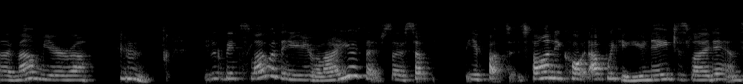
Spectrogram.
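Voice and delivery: put-on, playful teasing through laughter. Retelling how family teased about a slow, fractured foot: imitating family laughing and teasing. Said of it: "my family's laughing, going".

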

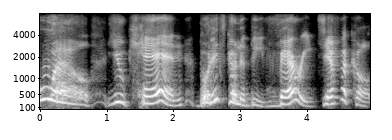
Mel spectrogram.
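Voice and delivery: mock passive-aggressive, slow, swooping sarcasm. Retelling a fourth-grade teacher's answer about a book report, imitating passive-aggressive teacher. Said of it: "it was so passive aggressive, so sarcastic".

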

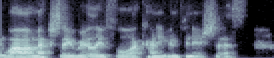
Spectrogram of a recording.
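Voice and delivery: ordinary talk, nothing marked

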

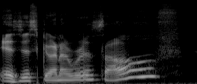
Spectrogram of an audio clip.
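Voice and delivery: slow, high, tentative, doubtful tone. Showing how an unconfident player announces a spell: unsure questioning tone. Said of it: "instead of putting a question like".

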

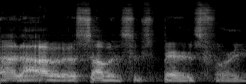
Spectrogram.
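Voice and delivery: careless, bad, low-effort, just-rolled-out-of-bed lazy voice. Imitating a man who claims to be the son: bad imitation of a lazy son. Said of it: "that's a bad imitation of him".

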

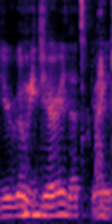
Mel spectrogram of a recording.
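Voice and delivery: ordinary talk

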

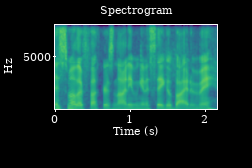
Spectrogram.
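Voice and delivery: normal talking voice

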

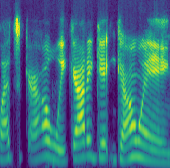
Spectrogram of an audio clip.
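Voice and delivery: mock screaming. Speaker recalls him hurrying everyone out the door late, imitating someone screaming. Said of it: "he's like screaming like".

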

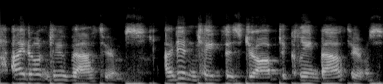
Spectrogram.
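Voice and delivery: ordinary talk, nothing marked

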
